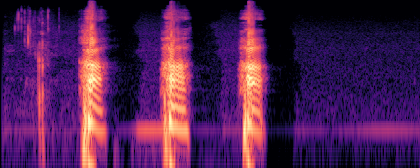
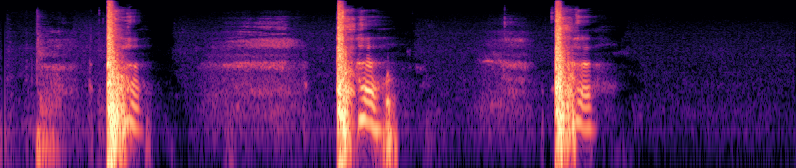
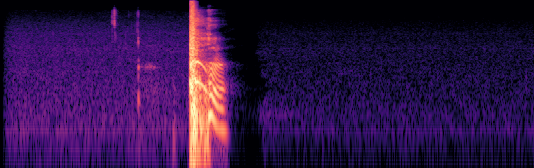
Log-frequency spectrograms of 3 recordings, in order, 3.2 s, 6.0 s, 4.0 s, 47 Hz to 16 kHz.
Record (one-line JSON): {"exhalation_length": "3.2 s", "exhalation_amplitude": 32768, "exhalation_signal_mean_std_ratio": 0.28, "three_cough_length": "6.0 s", "three_cough_amplitude": 32768, "three_cough_signal_mean_std_ratio": 0.25, "cough_length": "4.0 s", "cough_amplitude": 32768, "cough_signal_mean_std_ratio": 0.18, "survey_phase": "beta (2021-08-13 to 2022-03-07)", "age": "45-64", "gender": "Female", "wearing_mask": "No", "symptom_cough_any": true, "symptom_runny_or_blocked_nose": true, "symptom_sore_throat": true, "symptom_fatigue": true, "symptom_headache": true, "symptom_change_to_sense_of_smell_or_taste": true, "symptom_onset": "3 days", "smoker_status": "Ex-smoker", "respiratory_condition_asthma": false, "respiratory_condition_other": false, "recruitment_source": "Test and Trace", "submission_delay": "2 days", "covid_test_result": "Positive", "covid_test_method": "RT-qPCR"}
